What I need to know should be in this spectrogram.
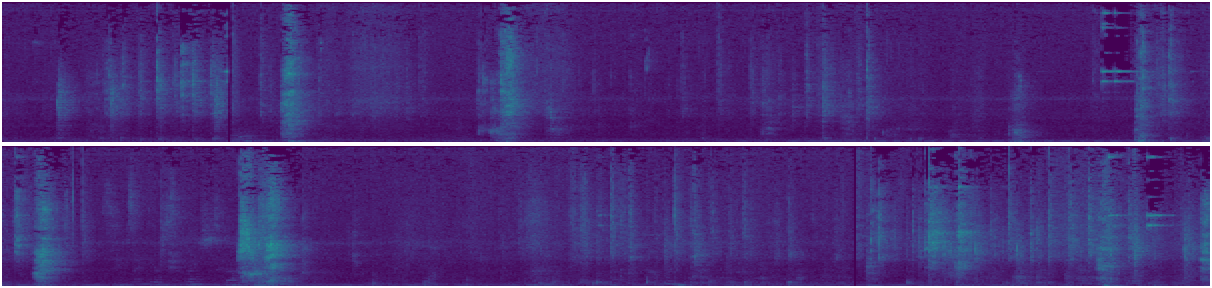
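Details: Pet repeatedly hacking, retching and dry heaving with a harsh cough that brings nothing up; recorded at home for the vet because it wouldn't do it at the office.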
